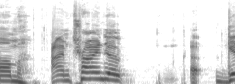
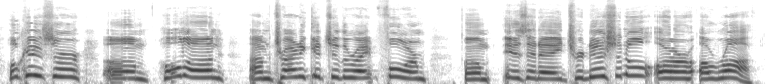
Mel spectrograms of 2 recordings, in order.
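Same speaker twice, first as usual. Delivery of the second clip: high, hesitant trainee voice; hammed-up first-day phone clerk; rookie dispatcher type; 7 semitones higher, slower than usual. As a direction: fumble through it in a high, silly voice. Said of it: "like a nine one one dispatcher on his first day".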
